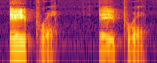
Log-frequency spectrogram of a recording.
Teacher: ending on a dark L sound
